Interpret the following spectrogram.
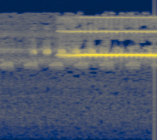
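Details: Insects in a relaxing nature recording: high, shrill chirps start softly and then settle into a fast, even pulsing of about ten beats per second, with a thin steady ringing tone running through it.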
